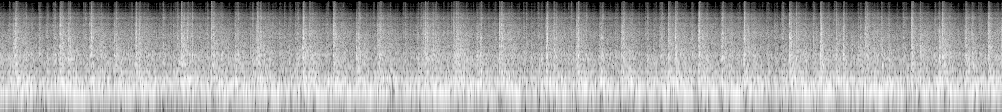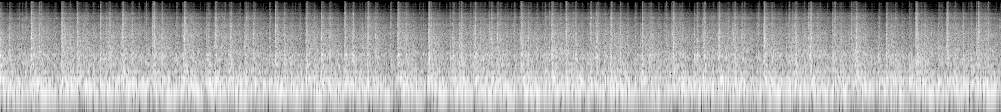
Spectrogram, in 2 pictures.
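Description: Korean traditional drum ensemble playing a fast, dense rhythm, many players striking janggu (hourglass drums) on stands together, with a steady stream of sharp strikes over a strong low drum tone.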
